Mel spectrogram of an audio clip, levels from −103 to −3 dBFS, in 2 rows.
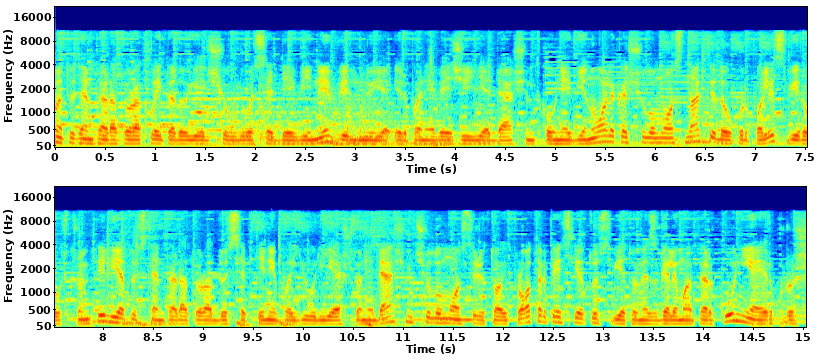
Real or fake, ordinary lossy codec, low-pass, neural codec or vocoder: real; AAC, 48 kbps; 10.8 kHz; none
